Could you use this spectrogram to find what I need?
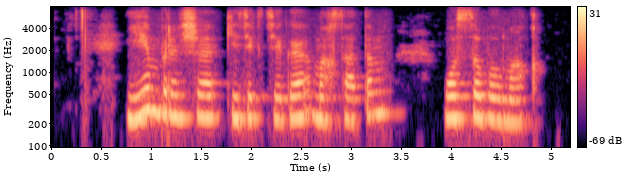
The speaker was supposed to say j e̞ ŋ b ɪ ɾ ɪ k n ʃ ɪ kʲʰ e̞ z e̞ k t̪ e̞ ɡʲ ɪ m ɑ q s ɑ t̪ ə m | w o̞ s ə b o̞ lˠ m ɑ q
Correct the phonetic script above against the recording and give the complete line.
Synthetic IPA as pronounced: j e̞ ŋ b ɪ ɾ ɪ n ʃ ɪ kʲʰ e̞ z e̞ k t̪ e̞ ɡʲ ɪ m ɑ q s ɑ t̪ ə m | w o̞ s ə b o̞ lˠ m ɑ q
